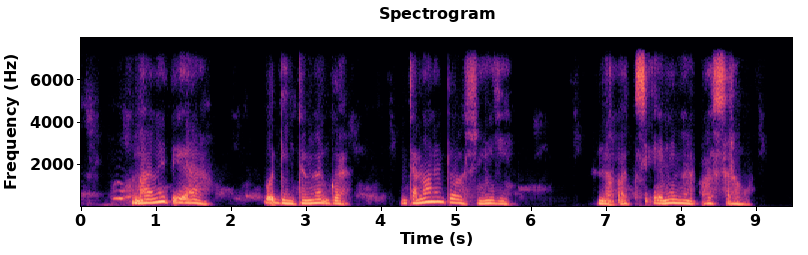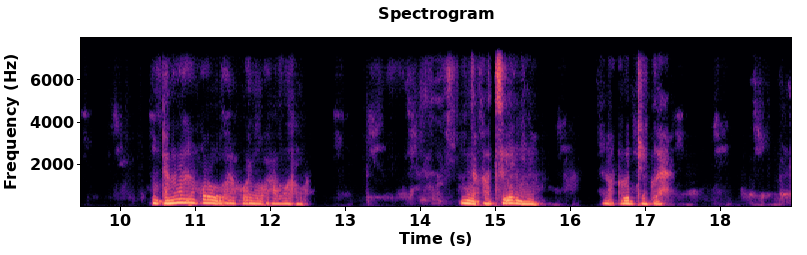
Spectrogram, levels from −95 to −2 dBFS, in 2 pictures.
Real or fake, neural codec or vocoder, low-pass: fake; codec, 16 kHz, 2 kbps, FreqCodec, smaller model; 7.2 kHz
